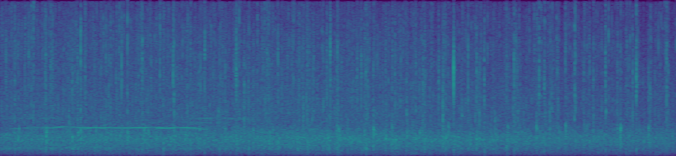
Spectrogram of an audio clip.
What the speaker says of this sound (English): a big round of applause for Layla's support team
